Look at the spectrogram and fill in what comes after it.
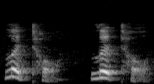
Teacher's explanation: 영국식 발음 같은 경우는 T를 이렇게 흘리지 않죠. 정확하게 소리를 내주는 편이에요.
